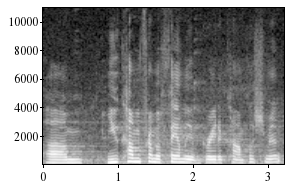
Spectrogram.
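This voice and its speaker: A woman's voice: mid-range voice, fairly even intonation, moderate pace, a little mellow. A woman interviewing a guest on stage, introducing topics with enthusiasm. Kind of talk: onstage interview. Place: large event hall. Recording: long hall reverb, faint room noise.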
